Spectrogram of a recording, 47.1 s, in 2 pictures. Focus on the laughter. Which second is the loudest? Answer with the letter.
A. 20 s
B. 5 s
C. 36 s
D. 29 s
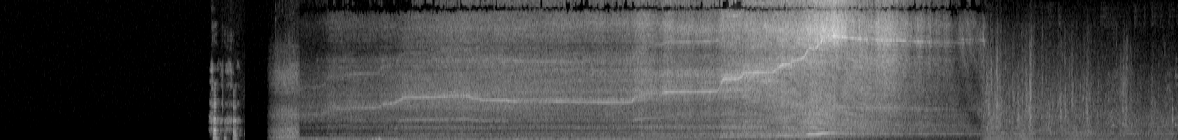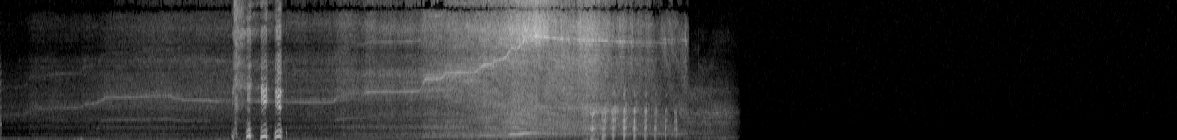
D.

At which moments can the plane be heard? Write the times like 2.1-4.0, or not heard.
5.5-38.2.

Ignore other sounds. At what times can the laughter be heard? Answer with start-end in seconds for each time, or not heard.
4.2-4.8, 28.1-29.2, 35.2-37.1.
